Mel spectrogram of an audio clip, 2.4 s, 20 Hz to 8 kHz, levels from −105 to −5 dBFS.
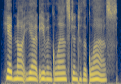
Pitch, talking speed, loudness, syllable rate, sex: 200 Hz, 220 wpm, -18 LUFS, 5.3 syllables/s, female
